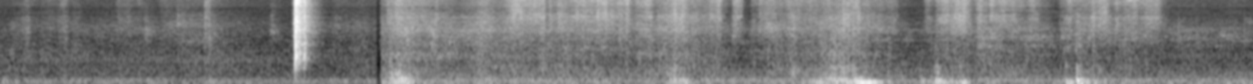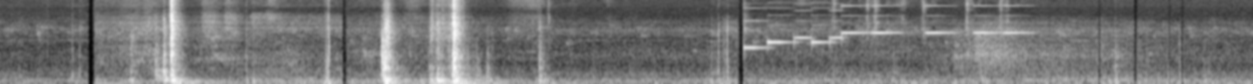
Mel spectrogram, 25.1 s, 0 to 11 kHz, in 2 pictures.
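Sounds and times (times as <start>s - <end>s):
appliance electronic chime: 20.0s - 23.0s.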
